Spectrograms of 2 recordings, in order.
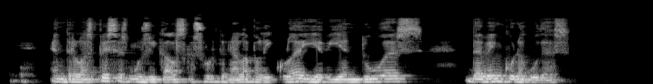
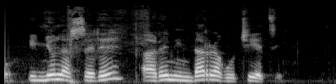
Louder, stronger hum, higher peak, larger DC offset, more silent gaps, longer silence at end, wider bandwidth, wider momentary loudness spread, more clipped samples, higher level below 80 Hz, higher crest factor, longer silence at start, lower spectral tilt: about the same, -14 LUFS vs -14 LUFS; neither; about the same, 0 dBFS vs -2 dBFS; neither; neither; first, 0.85 s vs 0.55 s; second, 9.4 kHz vs 15.5 kHz; first, 10 LU vs 7 LU; neither; about the same, -50 dBFS vs -50 dBFS; about the same, 14 dB vs 12 dB; about the same, 0.15 s vs 0.05 s; about the same, -6 dB/octave vs -6 dB/octave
